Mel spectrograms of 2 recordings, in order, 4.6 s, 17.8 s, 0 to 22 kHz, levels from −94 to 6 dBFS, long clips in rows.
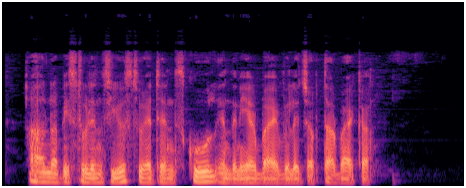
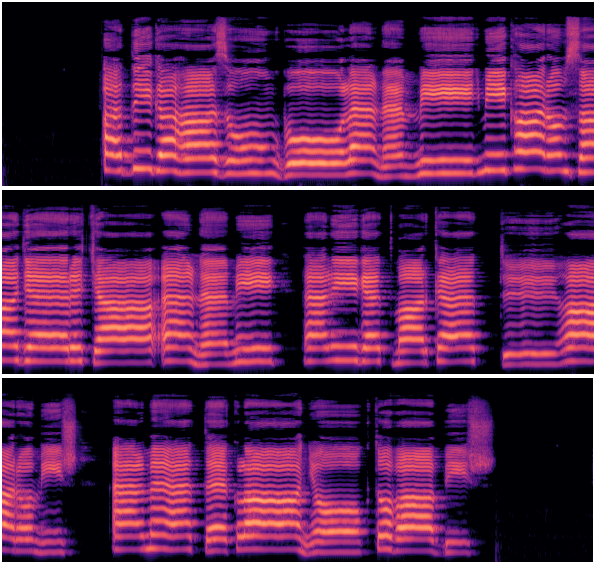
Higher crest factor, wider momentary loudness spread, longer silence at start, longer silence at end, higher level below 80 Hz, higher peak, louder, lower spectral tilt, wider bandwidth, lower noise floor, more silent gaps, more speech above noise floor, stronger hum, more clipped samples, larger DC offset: about the same, 16 dB vs 18 dB; second, 4 LU vs 11 LU; second, 0.25 s vs 1 s; about the same, 0.95 s vs 1.05 s; first, -50 dBFS vs under -90 dBFS; about the same, -2 dBFS vs 0 dBFS; about the same, -16 LUFS vs -16 LUFS; first, -6.5 dB/octave vs 0.5 dB/octave; second, 7.6 kHz vs 16 kHz; second, -67 dBFS vs -84 dBFS; neither; second, 52 dB vs 66 dB; neither; neither; neither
